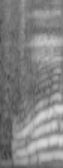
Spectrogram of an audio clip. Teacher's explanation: वो का उच्चारण दंत और ओष्ठ हो जाएगा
